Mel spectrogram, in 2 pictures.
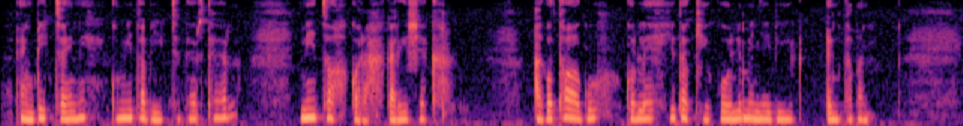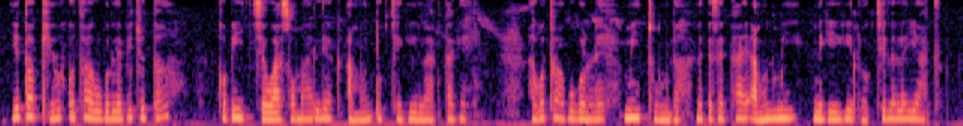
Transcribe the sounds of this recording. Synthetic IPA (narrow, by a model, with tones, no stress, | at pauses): ɛ˨ŋbi˦k̚t͡ʃa˨ni˦ | ko˦mi˦tɔ˦bi˨k̚t͡ʃɛ˦tɛ˦ɾtʰɛ˦ɾ | mi˦tɔ˦kɔ˨ɾa˨ka˨ɾi˦ʃɛ˦k | a˨ko˦tʰɔ˦a˨ɡu˦ | ko˨le˦ju˦to˦kʰi˨o˨ko˨le˦me˦ɲe˨bi˦ | ɛ˨ŋta˦ba˦n | ju˦to˦kʰju˨ko˦tɔ˦a˨ku˨ko˨le˨bi˦t͡ʃu˦tɔ˦ | ko˦bi˦t͡ʃe˨wa˨sɔ˨ma˦lje˦ka˨mʊ˦ntu˦k̚t͡ʃe˨ki˨la˨kta˦kɛ˦ | a˨ko˦tɔ˦a˨ɡu˦ko˨le˦mi˦tʰu˨mdɔ˨nɛ˨tɛ˨sɛ˨tʰa˦ja˨mʊ˦nmi˦ | ne˨ki˨ki˦lɔ˨k̚t͡ʃi˦lɛ˦lɛ˦ja˦˨t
